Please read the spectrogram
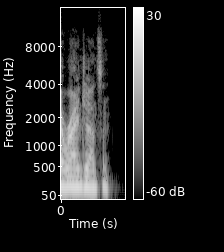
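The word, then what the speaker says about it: Rian Johnson: How did you pronounce him? Ryan Johnson. – Yeah, Ryan Johnson. – The spelling throws me off.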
